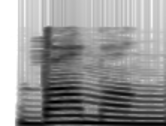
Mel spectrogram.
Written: balmung

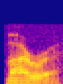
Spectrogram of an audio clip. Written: vara

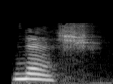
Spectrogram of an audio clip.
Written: nesh

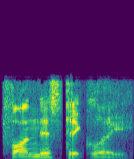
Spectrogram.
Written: faunistically

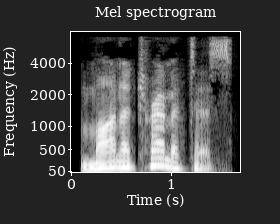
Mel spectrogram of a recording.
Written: monotrematous

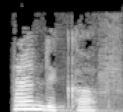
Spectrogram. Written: handicuff

